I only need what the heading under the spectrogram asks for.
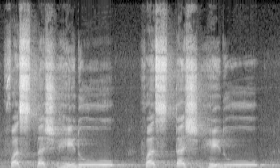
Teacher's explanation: فا کو سین کے ساتھ ملائیں گے، فس، فا سین زبر فس، تا شین زبر تش، فس اور تش، ان کی ادائیگی کا خاص خیال کریں گے۔ واو ساکن سے پہلے دال کے اوپر پیش ہے، تو یہاں پر واو مدہ ہوگا، ایک الف یعنی 2 حرکات کے برابر کھینچ کر پڑھیں گے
